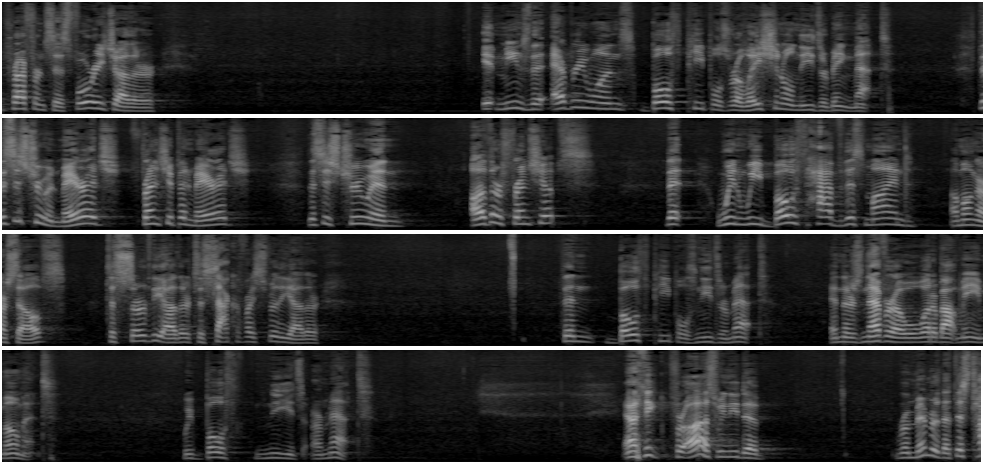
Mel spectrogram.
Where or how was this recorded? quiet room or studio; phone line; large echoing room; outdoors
large echoing room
